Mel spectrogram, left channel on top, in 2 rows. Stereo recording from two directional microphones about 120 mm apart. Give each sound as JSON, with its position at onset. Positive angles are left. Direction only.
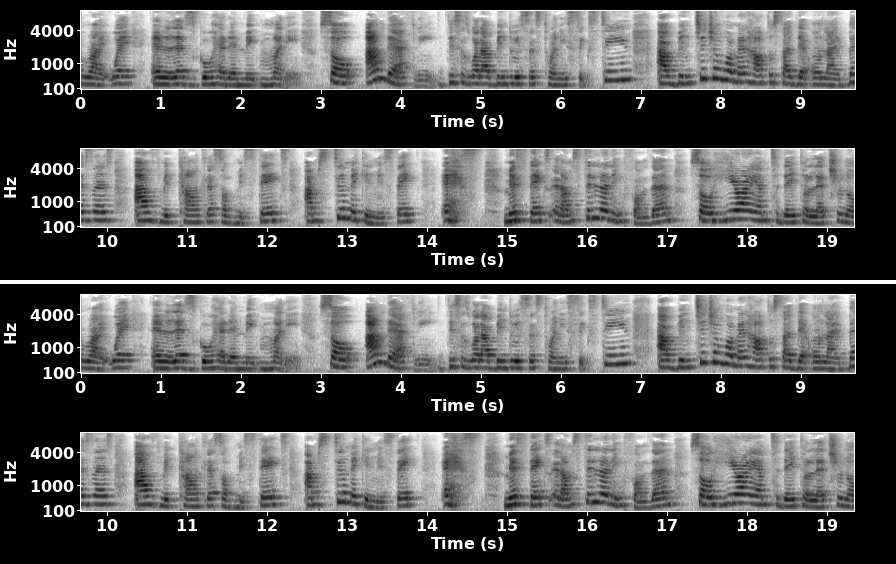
{"t": 0.1, "sound": "a woman's voice", "side_deg": 15}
